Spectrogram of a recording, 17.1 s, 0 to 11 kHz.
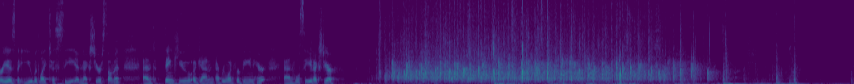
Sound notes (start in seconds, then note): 12.4 applause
